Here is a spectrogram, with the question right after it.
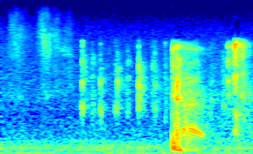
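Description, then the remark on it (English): Rapid, furious clicking of keys on a computer keyboard as someone types, a quick burst of crisp taps ending with a heavier, louder key strike and a few final clacks. “He's typing furiously.”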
